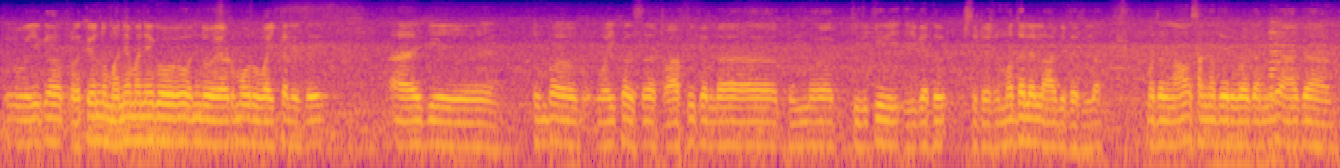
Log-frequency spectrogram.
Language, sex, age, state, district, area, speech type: Kannada, male, 30-45, Karnataka, Dakshina Kannada, rural, spontaneous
